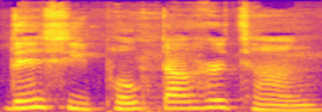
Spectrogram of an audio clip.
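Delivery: ordinary delivery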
